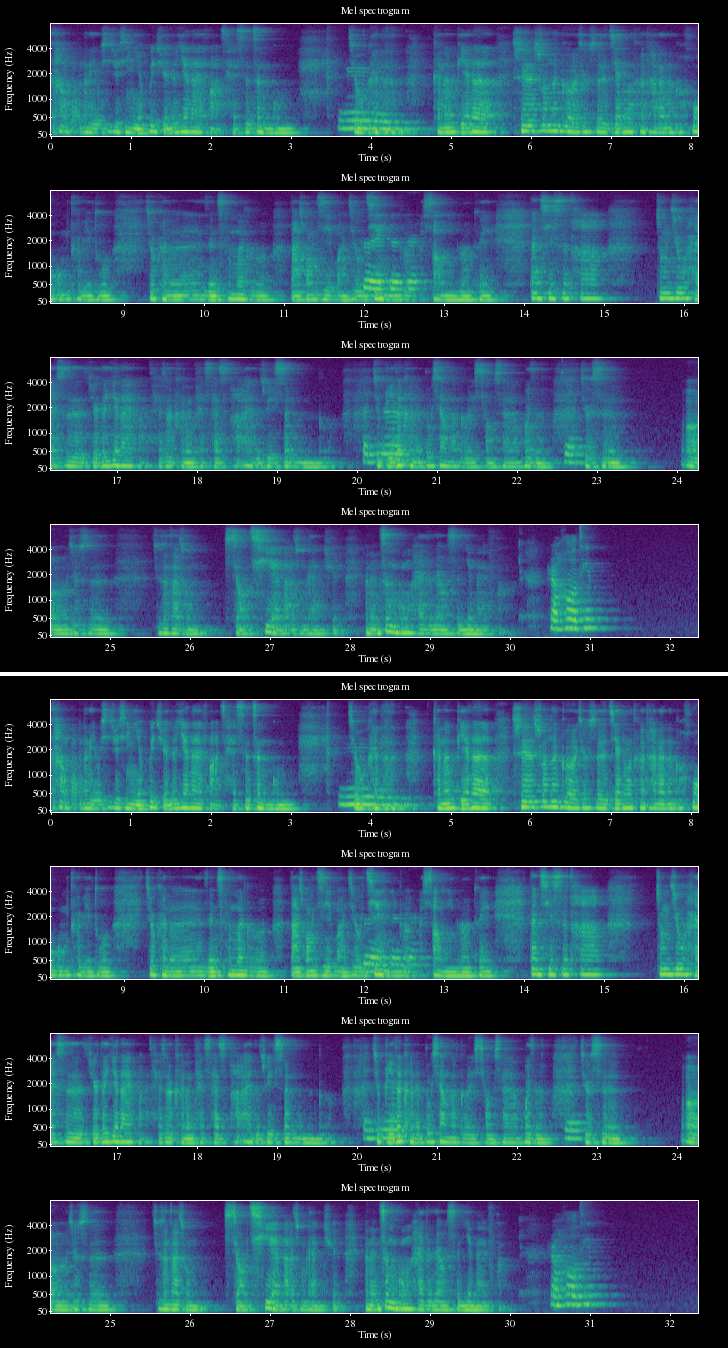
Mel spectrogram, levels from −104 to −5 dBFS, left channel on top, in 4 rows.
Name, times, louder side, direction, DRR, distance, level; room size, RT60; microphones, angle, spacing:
voice 1, 0.0-15.3 15.7-23.3 24.0-30.0, right 2 dB, 30° right, 7 dB, 0.5 m, -31 dB
voice 2, 3.6-4.6 12.0-12.7 20.1-20.6 22.6-22.9 30.2-31.0, left 1 dB, 70° left, 7 dB, 0.7 m, -32 dB
10.5 x 5.4 x 3.0 m, 0.76 s
head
